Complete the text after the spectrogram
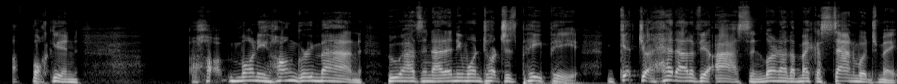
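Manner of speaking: put-on very high-pitched, ranting British-accent tirade. Show how Gordon Ramsay says crazy things like this, in a Gordon Ramsay voice with a British accent. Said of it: "but in a British accent".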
